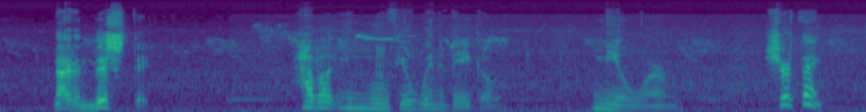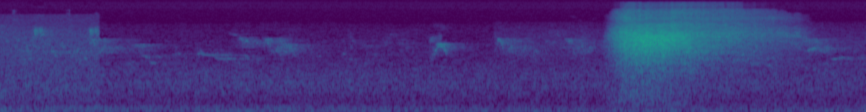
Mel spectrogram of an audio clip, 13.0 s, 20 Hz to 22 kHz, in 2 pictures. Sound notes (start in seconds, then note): 6.9 birds chirping; 11.0 mealworm inhales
